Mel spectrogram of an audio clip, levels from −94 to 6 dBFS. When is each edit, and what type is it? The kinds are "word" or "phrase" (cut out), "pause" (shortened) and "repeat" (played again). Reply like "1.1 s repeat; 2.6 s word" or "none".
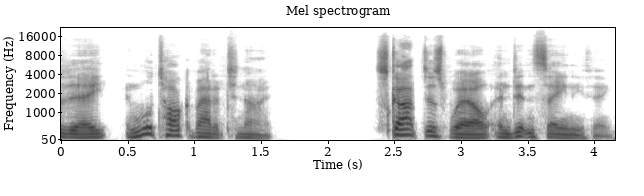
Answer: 2.7 s word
